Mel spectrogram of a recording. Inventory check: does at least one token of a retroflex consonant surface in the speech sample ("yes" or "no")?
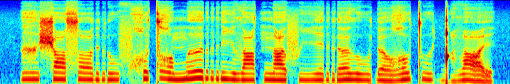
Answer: no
